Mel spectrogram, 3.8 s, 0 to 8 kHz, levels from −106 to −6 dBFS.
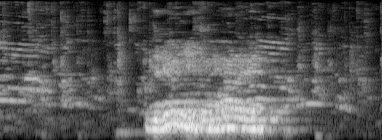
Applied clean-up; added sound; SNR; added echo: classical method WPE with log-MMSE.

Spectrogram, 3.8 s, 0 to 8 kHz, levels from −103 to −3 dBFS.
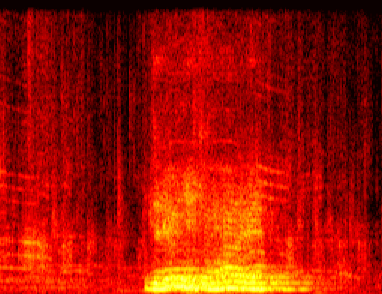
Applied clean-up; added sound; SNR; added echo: neural separator model SepFormer DNS4.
